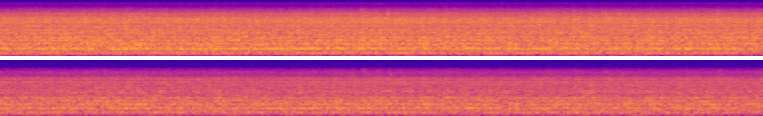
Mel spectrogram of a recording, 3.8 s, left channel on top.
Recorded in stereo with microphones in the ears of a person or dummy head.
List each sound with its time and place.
0.0 s running water: 60° left (ahead or behind), 0.8 m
